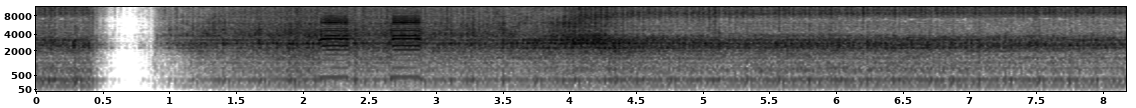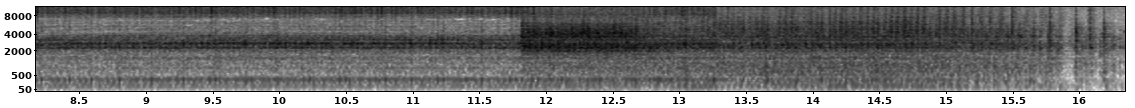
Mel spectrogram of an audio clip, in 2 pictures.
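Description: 1976 WSK 125's single-cylinder two-stroke engine running at idle, with the revs picking up briefly about four seconds in and again around twelve seconds. Two short horn beeps sound about two seconds in.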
